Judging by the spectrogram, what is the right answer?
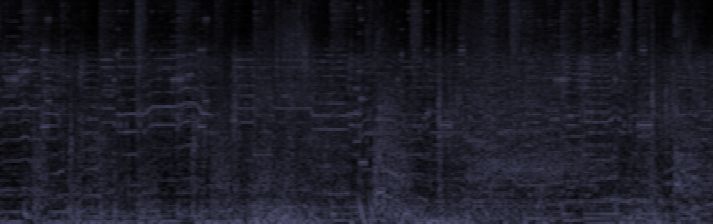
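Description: A dash attack hit in Super Smash Bros, a Mii Brawler versus Mr. Game & Watch tournament match, lands as sharp smacking impacts over dense, continuous game music and effects, with commentary in the background.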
